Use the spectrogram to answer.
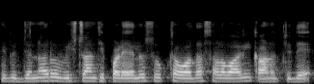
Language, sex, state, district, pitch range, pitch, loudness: Kannada, male, Karnataka, Bangalore, 145-155 Hz, 150 Hz, -17 LUFS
